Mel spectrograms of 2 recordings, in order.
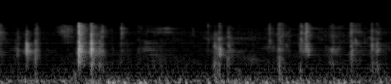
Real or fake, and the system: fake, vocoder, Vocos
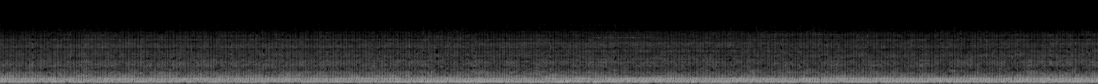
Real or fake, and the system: fake, vocoder, Vocos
